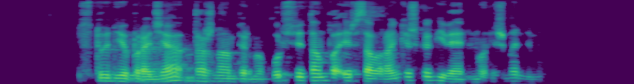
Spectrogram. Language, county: Lithuanian, Panevėžys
